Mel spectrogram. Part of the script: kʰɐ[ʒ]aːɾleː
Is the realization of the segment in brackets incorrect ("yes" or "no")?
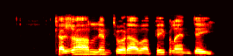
no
